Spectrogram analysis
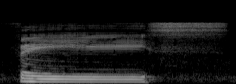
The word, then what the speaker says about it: face: F. A. Face. Face. Silent E.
